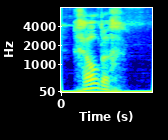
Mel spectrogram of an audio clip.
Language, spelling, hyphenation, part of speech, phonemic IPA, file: Dutch, geldig, gel‧dig, adjective, /ˈɣɛl.dəx/, Nl-geldig.ogg
- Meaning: valid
